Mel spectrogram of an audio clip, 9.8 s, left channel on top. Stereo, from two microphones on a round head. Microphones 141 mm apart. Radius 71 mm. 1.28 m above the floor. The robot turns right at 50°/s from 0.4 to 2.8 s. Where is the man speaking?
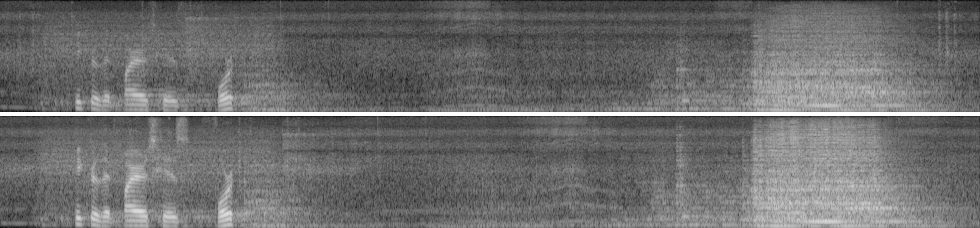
135° right, 0.6 m; by 2.4 s 55° right, 0.6 m.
